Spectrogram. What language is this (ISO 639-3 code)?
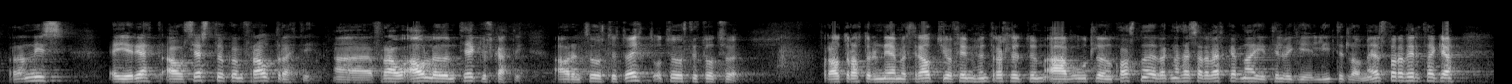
isl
